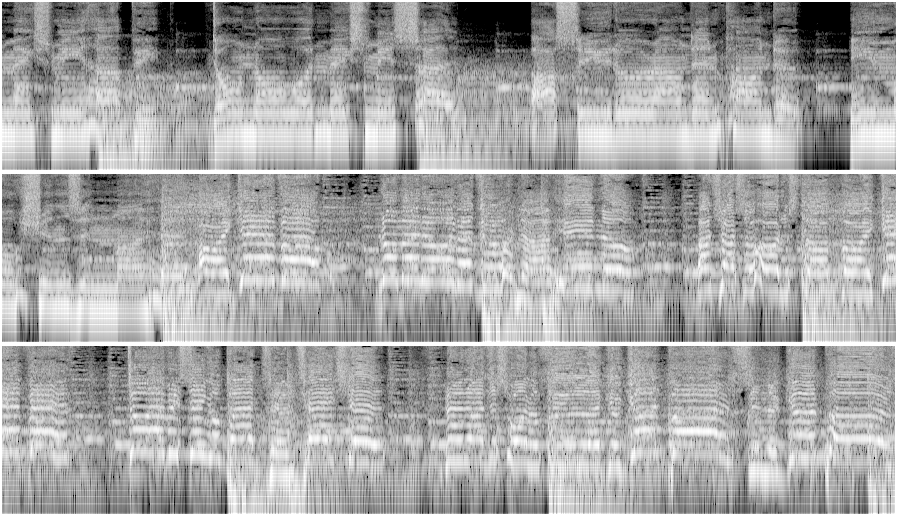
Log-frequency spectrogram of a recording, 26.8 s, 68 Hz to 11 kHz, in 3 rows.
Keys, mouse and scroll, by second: 0.1 right click, 0.7-2.1 middle drag, 1.8 click, 2.1-2.7 right drag, 2.7 middle click, 3.4-8.0 drag, 5.7 KP_1, 6.9 g, 8.0-20.3 middle drag, 8.9 a, 9.1 Tab, 12.2 click, 12.9-26.8 drag, 20.4-20.8 alt+middle drag, 21.0-21.6 alt+middle drag, 21.8 alt+middle click, 25.8-26.8 right drag.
